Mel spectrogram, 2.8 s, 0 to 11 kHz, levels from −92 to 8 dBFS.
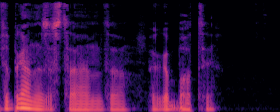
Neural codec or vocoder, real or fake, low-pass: none; real; 9.9 kHz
